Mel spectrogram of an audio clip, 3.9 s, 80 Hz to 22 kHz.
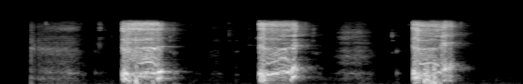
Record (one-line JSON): {"three_cough_length": "3.9 s", "three_cough_amplitude": 32499, "three_cough_signal_mean_std_ratio": 0.4, "survey_phase": "beta (2021-08-13 to 2022-03-07)", "age": "45-64", "gender": "Female", "wearing_mask": "No", "symptom_none": true, "smoker_status": "Never smoked", "respiratory_condition_asthma": false, "respiratory_condition_other": false, "recruitment_source": "REACT", "submission_delay": "4 days", "covid_test_result": "Negative", "covid_test_method": "RT-qPCR", "influenza_a_test_result": "Negative", "influenza_b_test_result": "Negative"}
